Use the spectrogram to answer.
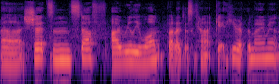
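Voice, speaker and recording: A woman with an Australian accent, fairly even intonation and a moderate pace. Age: 20s. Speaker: vlogger. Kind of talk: audition vlog. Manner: casual, many filler ums.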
